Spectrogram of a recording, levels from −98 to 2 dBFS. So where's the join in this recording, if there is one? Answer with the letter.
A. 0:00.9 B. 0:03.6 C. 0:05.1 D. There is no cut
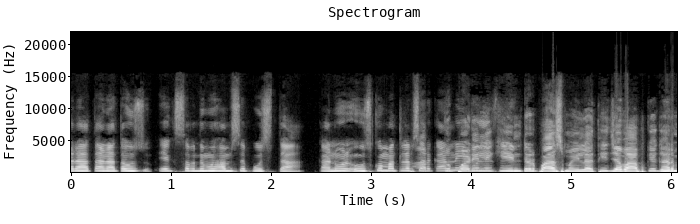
B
